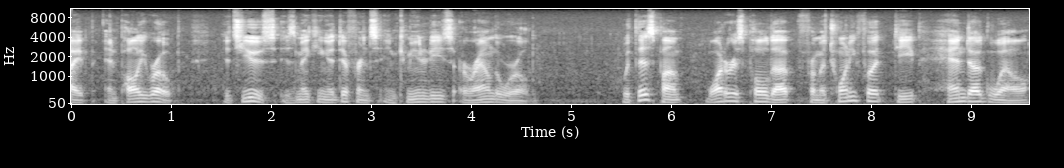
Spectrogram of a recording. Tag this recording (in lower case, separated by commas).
speech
